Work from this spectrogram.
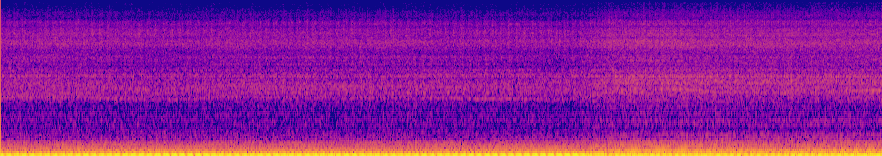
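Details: Honda NSX at idle during fault finding: low, steady idle pulse that sags and changes note about nine seconds in; unstable idle, cause not yet found.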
